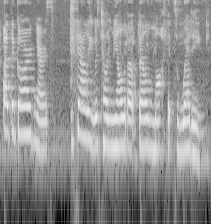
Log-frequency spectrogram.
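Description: A woman playing a proper, genteel young lady in a period audio play, prim and gently scolding. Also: mid-range voice, lively intonation, normal speed, close to an everyday voice. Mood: polite, wistful. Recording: noticeable background noise.

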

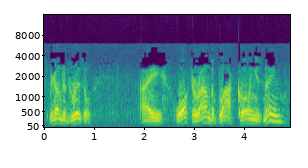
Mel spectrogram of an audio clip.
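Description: A man's voice: medium pitch, big pitch swings, measured pace, husky, heavily acted. An actor playing a matter-of-fact, informal man out searching for a friend in an old-time radio drama. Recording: tinny, narrow-band old radio recording, hiss.

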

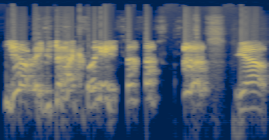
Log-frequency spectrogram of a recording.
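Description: A woman's voice: high voice, big pitch swings, drawn-out words, fairly bright tone, no echo. A young American woman from Massachusetts chatting casually and gigglingly as an interview guest. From United States, Massachusetts. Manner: giggly, chuckles while talking. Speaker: actress being interviewed as guest. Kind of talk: casual chat. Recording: dull, slightly lo-fi close recording.

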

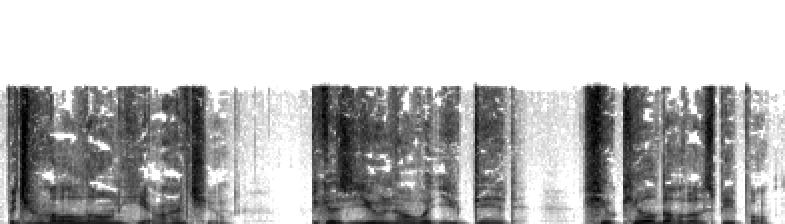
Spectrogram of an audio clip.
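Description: A man voicing Lewis, an angry, vengeful former comrade who shouts accusations and whose voice cracks. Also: on the low side, sing-song, moderate pace, breathy edge, no room sound, studio quality, voice pushed up, heavily acted. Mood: snarling threatening.

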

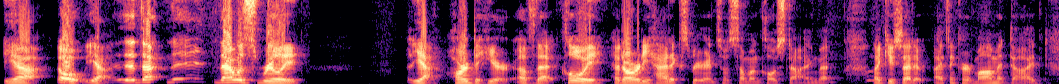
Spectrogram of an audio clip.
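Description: Higher-pitched man recapping a story casually. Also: moderate pace, vocal fry, fairly bright tone. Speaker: podcast host. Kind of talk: casual podcast discussion, recapping a game's story.

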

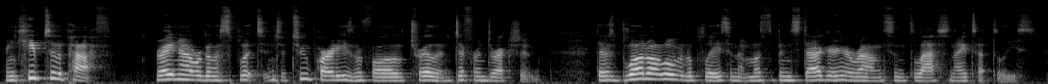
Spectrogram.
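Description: A woman voicing a big, gruff male gamekeeper with rustic, commanding speech for a storybook reading. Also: medium pitch, fairly quick, natural voice. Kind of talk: audiobook character voice.

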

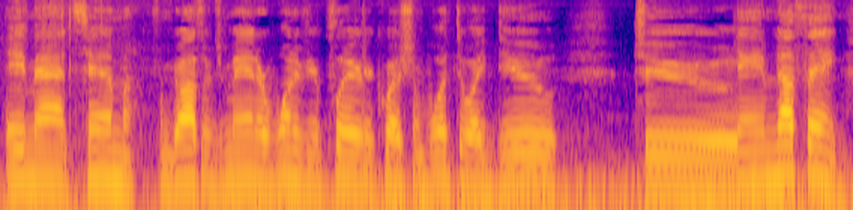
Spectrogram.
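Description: A man's voice: a little high, fairly even intonation, slow pace, darkish tone, a little hiss or hum. A man leaving a blunt, emphatic voice message for a podcast. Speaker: caller. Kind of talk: recorded voice message.

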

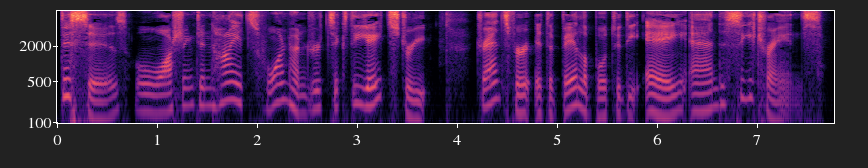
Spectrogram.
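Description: A woman delivering scripted train announcements in a measured, formal, clearly segmented manner. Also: low voice, fairly bright tone, no echo.

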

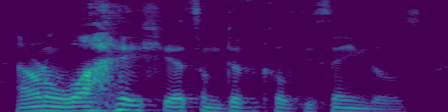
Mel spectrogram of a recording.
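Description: A man's voice: mid-range voice, brisk. Slangy man telling a story on a podcast. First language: Urdu. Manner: animated, slangy storyteller who says "yo" a lot. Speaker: podcast co-host. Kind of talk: casual podcast chat.

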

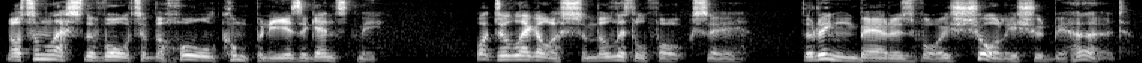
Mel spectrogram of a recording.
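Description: A man's voice: medium pitch, brisk, breathy edge, natural voice. A man playing a proud, skeptical warrior in a fantasy audiobook, with formal, declamatory, challenging speech. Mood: defiant. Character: proud, skeptical male warrior, forceful and blunt.

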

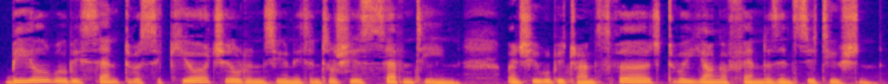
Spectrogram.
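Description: An actress playing a sober narrator who reads out grim evidence in a radio drama. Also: female voice, sits low, brisk, warm tone, no room sound. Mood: grave, hushed.

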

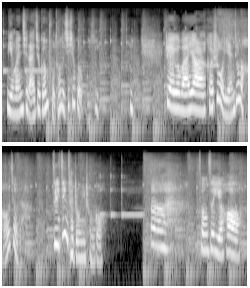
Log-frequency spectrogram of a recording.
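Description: A woman playing a confident, teasing scientist in an audio drama, brisk and matter-of-fact with a playful, self-satisfied manner. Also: on the high side, close to an everyday voice. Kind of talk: Chinese audio drama acting.

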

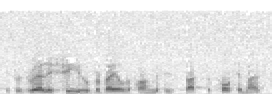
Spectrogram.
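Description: An actor playing a polite gentleman witness with formal wording in an old radio drama. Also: medium pitch, fairly even intonation, very fast, close to an everyday voice. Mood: courteous. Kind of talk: 1930s radio acting. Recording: muffled old radio recording.

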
